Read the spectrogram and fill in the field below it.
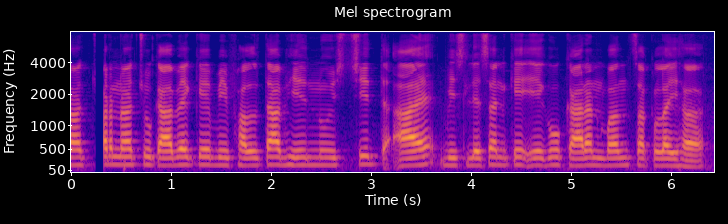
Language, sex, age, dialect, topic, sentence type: Magahi, male, 18-24, Western, banking, statement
